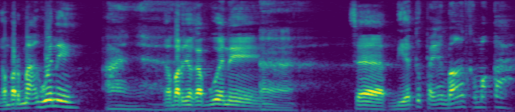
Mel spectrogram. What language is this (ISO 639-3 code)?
ind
